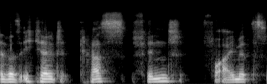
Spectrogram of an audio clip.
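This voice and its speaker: A man's dark, mellow voice at medium pitch, flat and monotone in delivery. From Bavaria, Regensburg. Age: 20s. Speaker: calisthenics athlete. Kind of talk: casual chat.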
